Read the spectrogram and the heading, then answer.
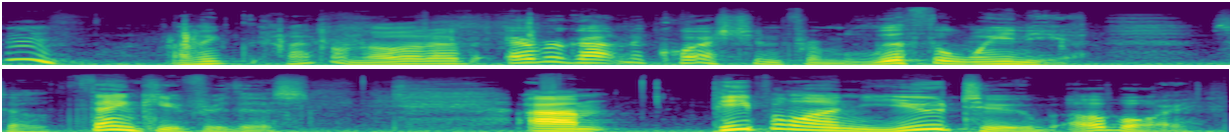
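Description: A man's voice: a little high, wildly swooping pitch, normal speed, gravelly, slightly rough. An American man in his seventies giving a casual explanation to camera in an informal, emphatic, conversational way. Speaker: company chief answering viewer questions. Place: large open office lobby, indoors.

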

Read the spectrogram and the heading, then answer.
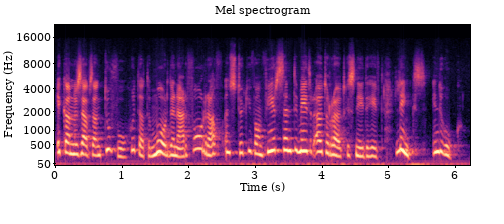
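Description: An actress playing a clever, self-assured private detective in a radio play, pert and precise. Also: female voice, high voice, expressive, a little fast, darkish tone. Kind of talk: old radio play acting.

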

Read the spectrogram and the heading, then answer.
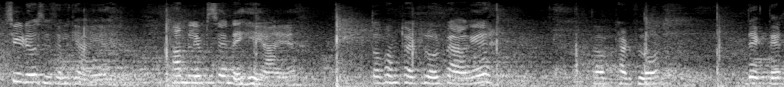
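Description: A young Indian woman filming herself on a phone at arm's length, chatting to viewers as she walks through large museum halls. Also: on the high side. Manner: chatty, addresses viewers directly. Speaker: travel vlogger. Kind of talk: casual walking tour vlog. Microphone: handheld phone at arm's length. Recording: noisy phone recording in a busy museum.

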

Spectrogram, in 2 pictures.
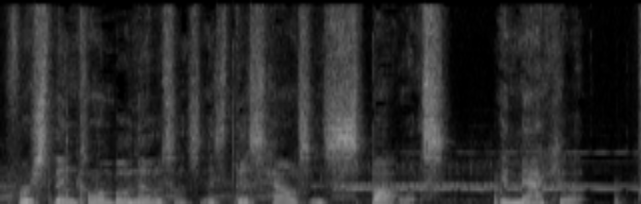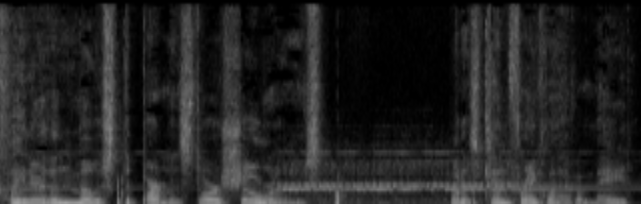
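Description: Gravelly man narrating an audio drama. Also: on the high side, lively intonation, noisy background. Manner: descriptive, measured present-tense storytelling.

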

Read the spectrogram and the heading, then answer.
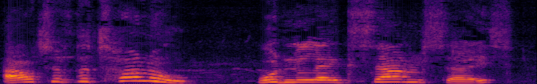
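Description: An adventurous British child in a children's audio play. The voice is extremely high, with a keen, matter-of-fact way of explaining things. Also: female voice, very animated, moderate pace, fairly bright tone. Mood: reasoning. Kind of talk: children's audio drama acting.

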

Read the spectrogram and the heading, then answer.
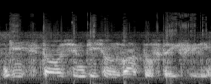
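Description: A man's voice: mid-range voice, brisk. A man chatting casually and colloquially over a CB radio. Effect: CB radio transmission. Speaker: amateur CB radio operator. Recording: very noisy CB radio speaker, static. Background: loud radio interference.

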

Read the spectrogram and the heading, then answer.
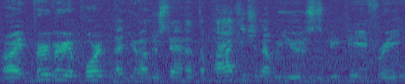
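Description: Energetic salesy man in his fifties. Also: fairly high pitch, rapid-fire. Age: 50s. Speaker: shop owner demonstrating cooking. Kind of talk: casual promotional demo. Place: small shop office with kitchen counter, indoors. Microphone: phone camera held by someone nearby. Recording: distant phone audio with room noise.

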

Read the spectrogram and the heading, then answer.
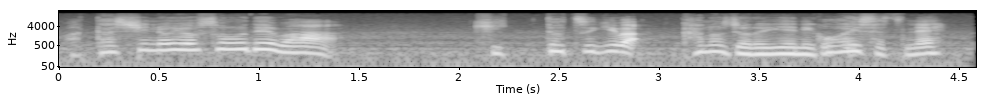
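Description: An actress playing a cheerful, teasing, nosy young senior colleague in an audio drama, with playful feminine phrasing. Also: female voice, a little high, animated, unhurried. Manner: feminine sentence endings, playful. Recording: audible background noise.

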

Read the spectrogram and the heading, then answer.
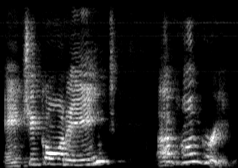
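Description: Man putting on a squeaky scruffy boy. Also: sing-song, unhurried, full character voice. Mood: earnest. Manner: rustic ungrammatical talk. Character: scruffy boastful boy of about ten. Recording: roomy and distant, muffled.

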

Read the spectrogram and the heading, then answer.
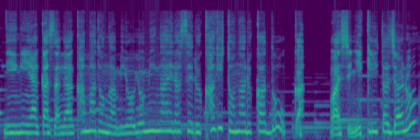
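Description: A woman's voice: fairly high pitch, a little mellow, faint music behind, natural voice. A woman voicing a kindly, wise old female master in a Japanese game, speaking in an archaic elderly manner. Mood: solemn, explaining. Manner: archaic elderly speech, unhurried sage delivery.

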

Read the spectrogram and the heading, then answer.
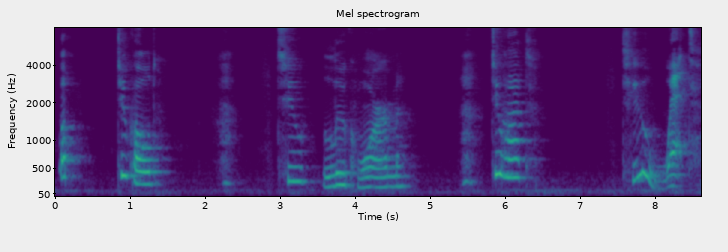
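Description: A stubborn, melodramatic storybook pigeon , acted out by a woman reader, emphatic and childishly argumentative. The pitch jumps up and swoops, and the words ring in an echoey room. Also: big pitch swings, drawn-out words, pauses often, darkish tone, full character voice. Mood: fussy, complaining. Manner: emphatic, exclaiming, protesting. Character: dirty, stubborn, dramatic cartoon pigeon who argues like a child.

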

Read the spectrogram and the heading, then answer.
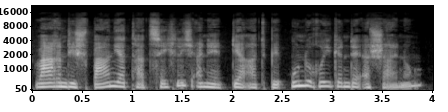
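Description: A woman's voice: on the low side, normal speed, creaky, husky, no room sound, clean studio sound. A woman reading scripted documentary narration.

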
